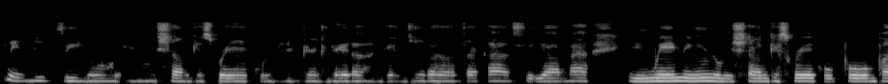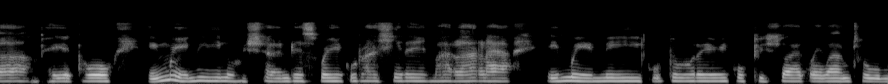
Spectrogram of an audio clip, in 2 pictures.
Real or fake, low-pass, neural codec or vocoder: fake; 7.2 kHz; codec, 16 kHz, 4 kbps, X-Codec, HuBERT features, trained on LibriSpeech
